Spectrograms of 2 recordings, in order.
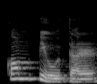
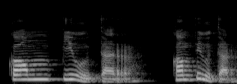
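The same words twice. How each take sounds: First: Said in the usual way. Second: computer drawn out slowly and higher, syllable by syllable; slow model pronunciation. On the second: Shown as a demonstration. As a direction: stretch কম্পিウটার slowly so students copy. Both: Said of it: "teacher models pronunciation".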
